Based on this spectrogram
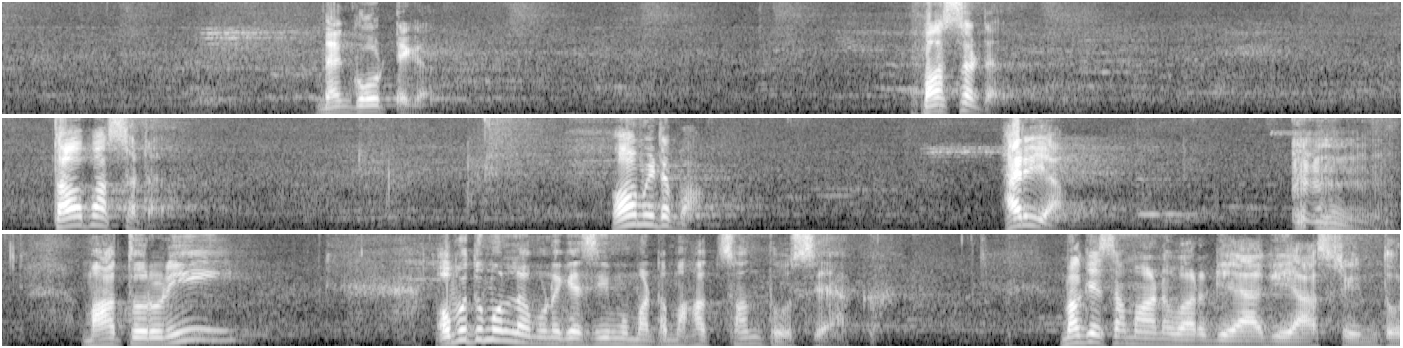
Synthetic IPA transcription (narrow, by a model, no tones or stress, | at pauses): d̪ɛŋkoːʈːekə̰ | pasːəʈə̰ | t̪aʋpasːəʈə̰ | aːmiʈəpa̰ŋ | hæɾija̰ːm | maɦat̪ːʋɐɾuniː | obut̪̬umulːɐmunɐɡɛs̬iːmɐmɐʈɐmaɦat̪ːo̥sant̪oːsjɐ̰ja̰k | maɡesamaːnɐʋaɾɡejaːɡeaːsɾejint̪o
